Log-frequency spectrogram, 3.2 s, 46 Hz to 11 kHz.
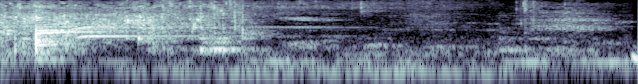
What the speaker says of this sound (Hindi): और पानी में इसमें 4 कप डाल रही हूँ।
